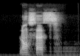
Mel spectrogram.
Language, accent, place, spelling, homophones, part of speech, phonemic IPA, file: French, France, Lyon, lançasses, lançasse / lançassent, verb, /lɑ̃.sas/, LL-Q150 (fra)-lançasses.wav
- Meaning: second-person singular imperfect subjunctive of lancer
